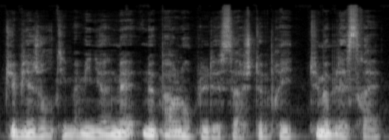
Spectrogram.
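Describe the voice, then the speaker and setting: A penniless young lover in a storybook reading, as a male narrator plays him, his voice mellow and a little husky. He pleads and stammers, then stiffens into wounded pride. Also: on the low side, brisk. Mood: dignified. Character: proud, broke young man, her lover.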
